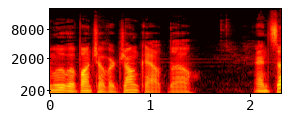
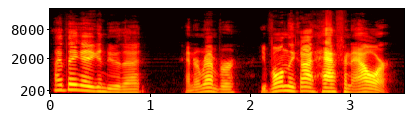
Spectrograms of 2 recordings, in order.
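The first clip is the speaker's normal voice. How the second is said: put-on higher, eager young mare voice; Twilight's voice; 7 semitones higher, 5 dB louder than usual. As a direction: ask him kindly and brightly.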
